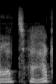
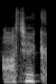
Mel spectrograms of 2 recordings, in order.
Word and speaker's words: AHTCK: they go by afi we could go by attack that says attack hell yeah like nobody knows how to pronounce it nope like everybody thinks it's like otic or something like that um we actually are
